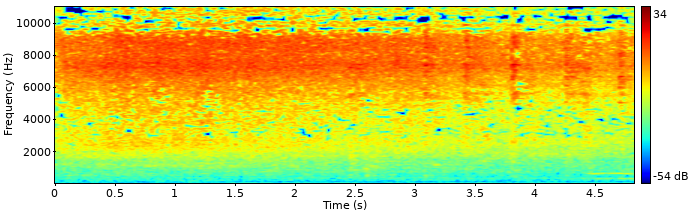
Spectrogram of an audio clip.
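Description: Onion, green chilli and tomato frying in oil in a steel kadhai, a steady sizzling hiss, with a few light scrapes of the spatula as it is stirred.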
